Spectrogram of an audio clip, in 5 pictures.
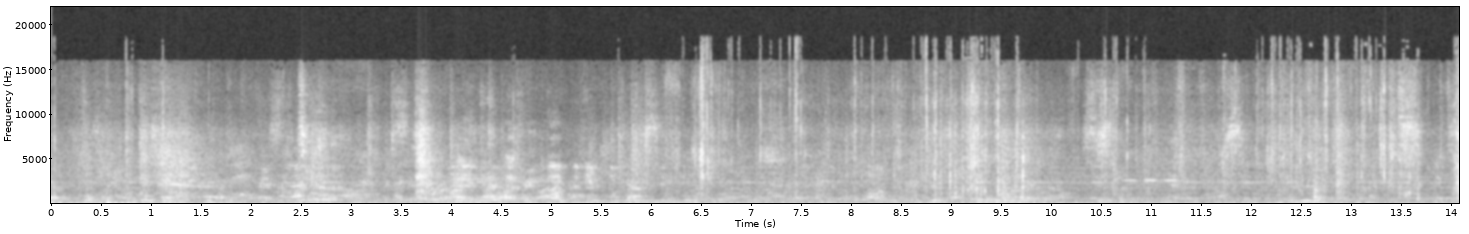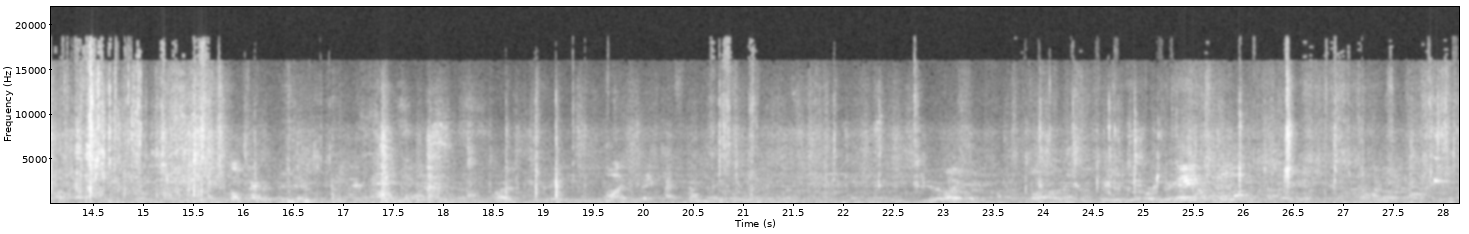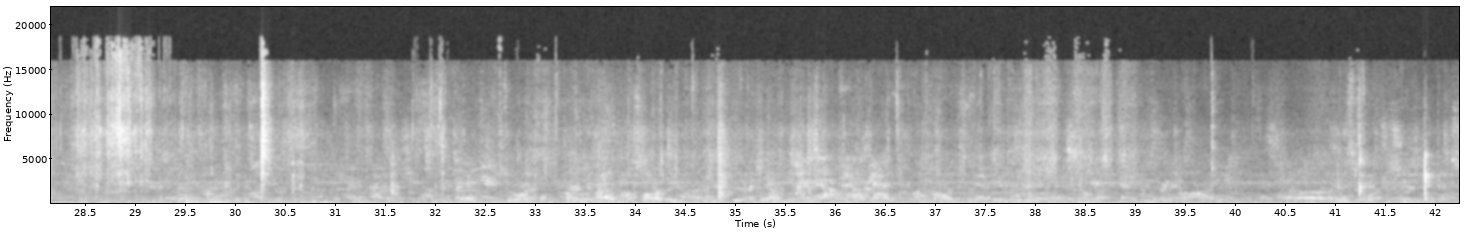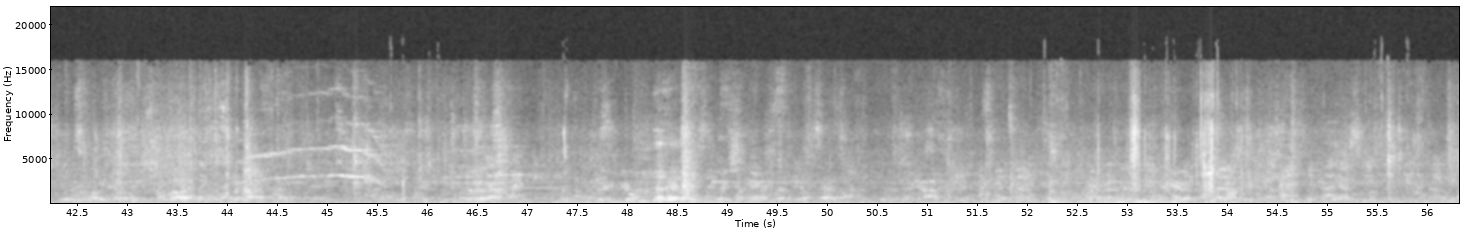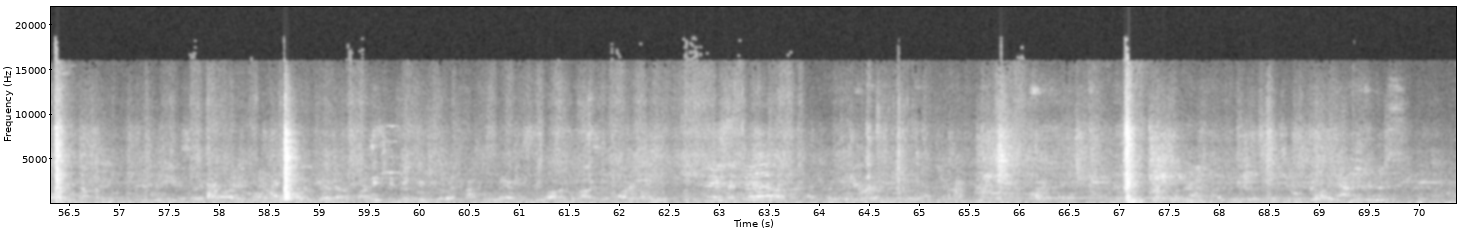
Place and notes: Chick-fil-a in Boone, North Carolina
